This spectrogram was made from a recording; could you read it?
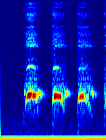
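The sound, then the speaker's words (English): Three short, breathy steam train whistle blasts in a steady rhythm, each a mid-pitched hoot wrapped in hissing steam, the last one shorter and weaker than the first two. No one speaks. “Oh, he sounds like he's running out of steam.”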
